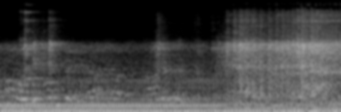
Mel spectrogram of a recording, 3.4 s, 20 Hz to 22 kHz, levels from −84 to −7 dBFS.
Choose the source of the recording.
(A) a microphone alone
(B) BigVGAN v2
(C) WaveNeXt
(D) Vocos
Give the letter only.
A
